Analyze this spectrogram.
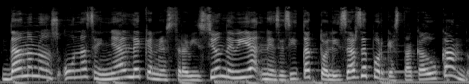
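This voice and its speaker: The pitch of this woman's voice swings very widely. Her pace is moderate. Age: 20s. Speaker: podcast host. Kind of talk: monologue podcast. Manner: casual.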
